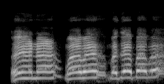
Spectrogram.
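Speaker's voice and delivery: mock, very high, loud shouted call.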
